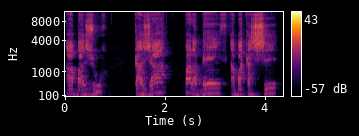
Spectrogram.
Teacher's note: a sílaba tônica é sempre a última, né? É a mais forte. Então, elas são oxítonas.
